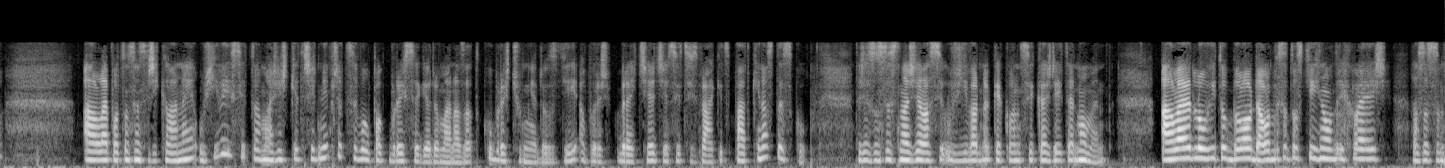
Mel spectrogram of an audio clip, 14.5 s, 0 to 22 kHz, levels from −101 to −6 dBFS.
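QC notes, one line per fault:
No faults heard; wideband telephone coding sounds as expected.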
